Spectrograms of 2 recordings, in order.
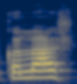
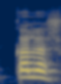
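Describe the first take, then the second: First: The second syllable has a long vowel. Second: The second syllable has a short vowel. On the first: The speaker calls it wrong. "कलाश नहीं" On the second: The speaker calls it right. "कलश बोलेंगे हम इसको"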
